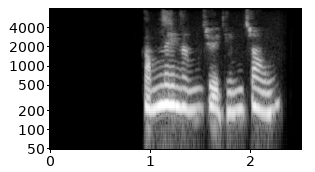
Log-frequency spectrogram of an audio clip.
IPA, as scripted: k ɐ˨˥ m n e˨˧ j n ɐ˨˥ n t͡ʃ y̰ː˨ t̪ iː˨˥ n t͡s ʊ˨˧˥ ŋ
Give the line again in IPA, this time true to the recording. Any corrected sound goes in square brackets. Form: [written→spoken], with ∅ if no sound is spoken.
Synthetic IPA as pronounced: k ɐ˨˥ m n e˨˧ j n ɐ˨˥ [n→m] t͡ʃ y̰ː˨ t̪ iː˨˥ [n→m] t͡s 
